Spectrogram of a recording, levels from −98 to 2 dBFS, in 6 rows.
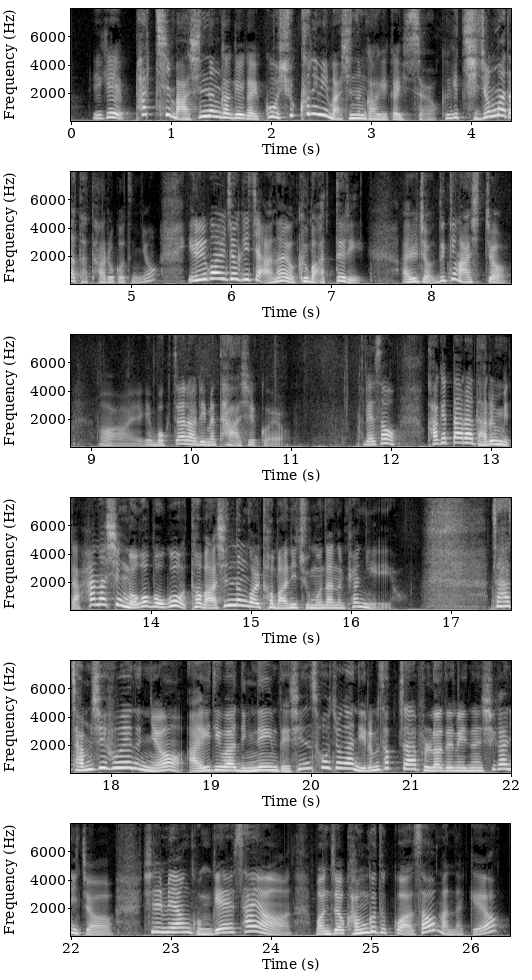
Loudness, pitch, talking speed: -15 LUFS, 240 Hz, 350 characters per minute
